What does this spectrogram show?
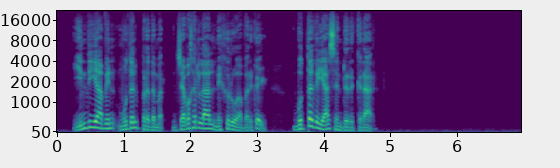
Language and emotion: Tamil, neutral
